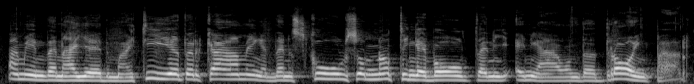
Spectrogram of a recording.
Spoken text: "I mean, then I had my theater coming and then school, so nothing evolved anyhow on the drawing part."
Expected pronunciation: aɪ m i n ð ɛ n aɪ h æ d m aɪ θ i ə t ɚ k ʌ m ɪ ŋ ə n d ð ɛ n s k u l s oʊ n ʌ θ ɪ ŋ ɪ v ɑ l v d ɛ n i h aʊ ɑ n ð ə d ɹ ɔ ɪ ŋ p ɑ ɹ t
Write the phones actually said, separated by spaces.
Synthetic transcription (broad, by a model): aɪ m i n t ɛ n aɪ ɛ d m aɪ t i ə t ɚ k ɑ m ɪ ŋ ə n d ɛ n s k u l s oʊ n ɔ t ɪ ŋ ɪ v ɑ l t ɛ n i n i ɑ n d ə d ɹ ɔ ɪ ŋ p ɑ ɹ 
